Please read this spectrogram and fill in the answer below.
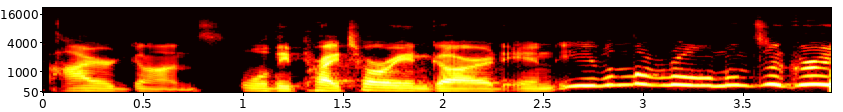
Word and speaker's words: Praetorian: He also gets the, how do you pronounce this? The Praetorian guards. Praetorian, yeah.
